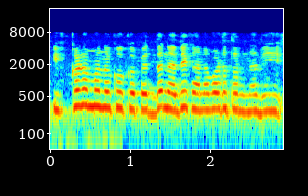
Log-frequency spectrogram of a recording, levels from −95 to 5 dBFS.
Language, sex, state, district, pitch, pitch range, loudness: Telugu, female, Andhra Pradesh, Annamaya, 290 Hz, 280-310 Hz, -13 LUFS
